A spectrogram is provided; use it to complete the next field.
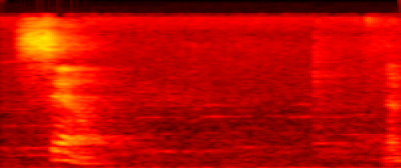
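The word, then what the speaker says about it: xenón: This letter name is X, but whenever you use this letter at the beginning of the word, it will be pronounced like so. Seno. Not seno, it will be senon. Genome, that means genome. It's a gas. Genome. It's senon.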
